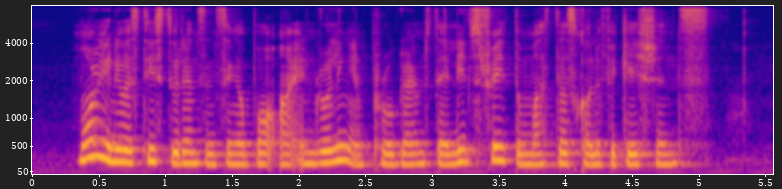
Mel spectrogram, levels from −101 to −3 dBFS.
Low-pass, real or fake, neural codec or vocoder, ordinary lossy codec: none; real; none; none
